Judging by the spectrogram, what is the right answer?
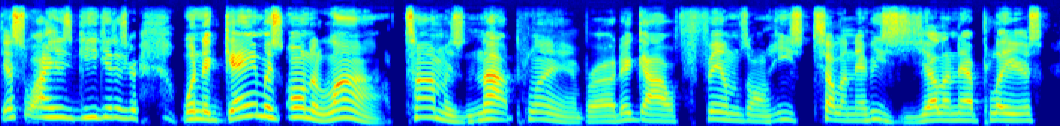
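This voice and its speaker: A man hosting a casual live stream, talking fast and excitedly, repeating himself and using slang. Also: sits high, no room sound. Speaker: football streamer host.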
